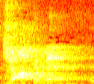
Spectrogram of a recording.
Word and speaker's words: Jochebed: Yeah, Jochebed is how. And so, I mean, there's not even a J sound in Hebrew.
